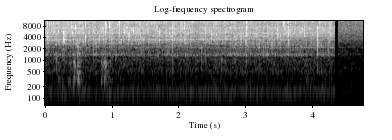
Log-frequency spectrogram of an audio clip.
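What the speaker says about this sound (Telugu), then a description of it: "మనం ఇందులోకి ముందుగా ఆనియన్స్ వేసుకొని బ్రౌన్ కలర్ వచ్చే వరకు వేయించుకోవాలి" Onions frying in fresh ghee for a vegetable pulao, a steady, dense sizzle with faint stirring scrapes that runs continuously and then cuts off abruptly near the end.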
